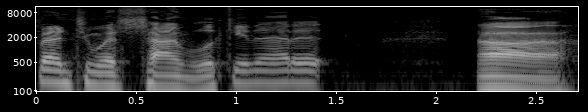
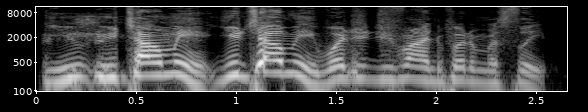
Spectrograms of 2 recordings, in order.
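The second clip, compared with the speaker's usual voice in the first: exasperated shout; 5 semitones higher, 13 dB louder than usual. Real, not acted. Exasperated GM pushes back.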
